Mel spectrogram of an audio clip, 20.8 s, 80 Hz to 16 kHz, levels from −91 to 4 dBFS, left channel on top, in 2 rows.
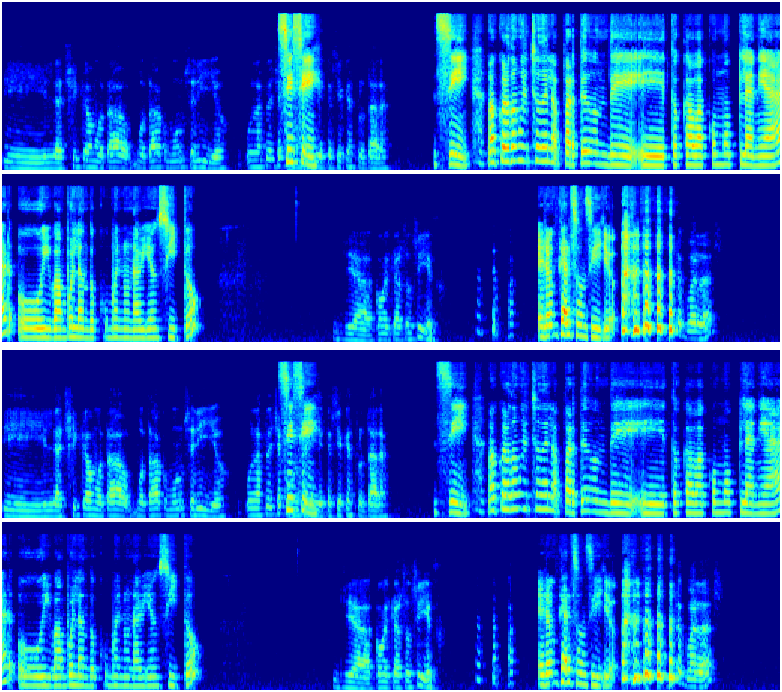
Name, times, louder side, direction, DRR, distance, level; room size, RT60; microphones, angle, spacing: voice 1, 0.0-3.0 3.2-5.1 14.8-16.2 16.7-16.8 17.1-17.2 19.4-19.9, right 2 dB, 60° right, 0.7 m, -46 dB
voice 2, 3.7-4.2 5.8-13.0 17.5-19.2, left 7 dB, 70° left, 0.5 m, -29 dB
2.4 x 2.2 x 2.7 m
head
